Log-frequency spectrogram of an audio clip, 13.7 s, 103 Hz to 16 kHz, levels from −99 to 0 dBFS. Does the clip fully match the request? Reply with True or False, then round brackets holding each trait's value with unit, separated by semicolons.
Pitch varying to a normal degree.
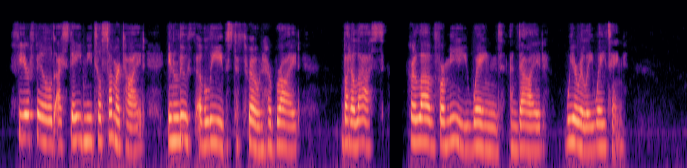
True (3.3 semitones)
